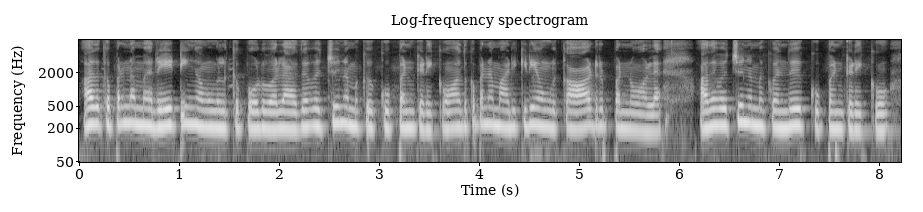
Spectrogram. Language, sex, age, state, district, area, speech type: Tamil, female, 18-30, Tamil Nadu, Coimbatore, urban, spontaneous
